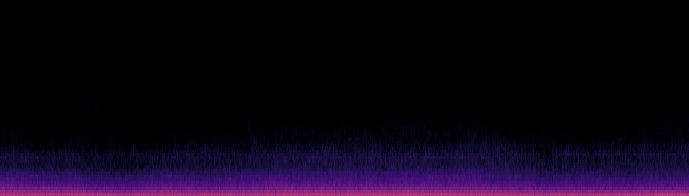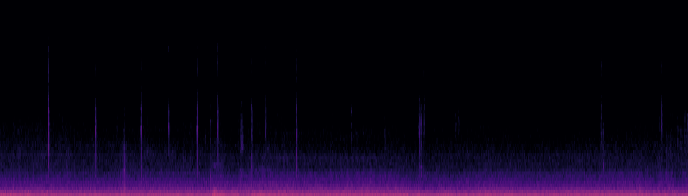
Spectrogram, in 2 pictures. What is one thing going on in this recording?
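A car's engine and tyres hum from inside as it drives along a city street.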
